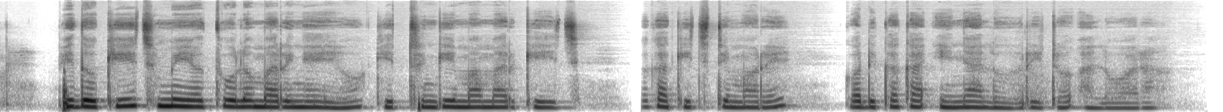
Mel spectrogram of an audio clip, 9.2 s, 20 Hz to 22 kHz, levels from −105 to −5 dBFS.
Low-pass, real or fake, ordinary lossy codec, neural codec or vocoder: none; real; none; none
